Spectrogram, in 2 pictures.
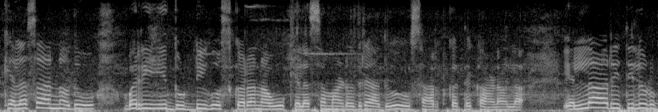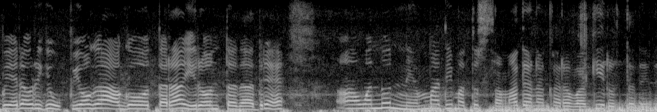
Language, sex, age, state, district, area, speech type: Kannada, female, 30-45, Karnataka, Chikkamagaluru, rural, spontaneous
